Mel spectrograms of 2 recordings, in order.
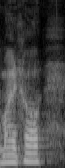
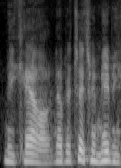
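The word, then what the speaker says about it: Michal: I I've always said Michael it's mik mik Mikel Mikel Mikel kind of like Michelle yeah Mikel Saul's daughter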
